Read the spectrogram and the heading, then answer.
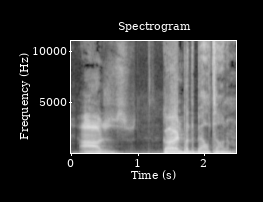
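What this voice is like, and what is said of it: Imitates another person's voice. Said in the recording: “That's my Vince impersonation. ... It's a good one. It's a good one.”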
